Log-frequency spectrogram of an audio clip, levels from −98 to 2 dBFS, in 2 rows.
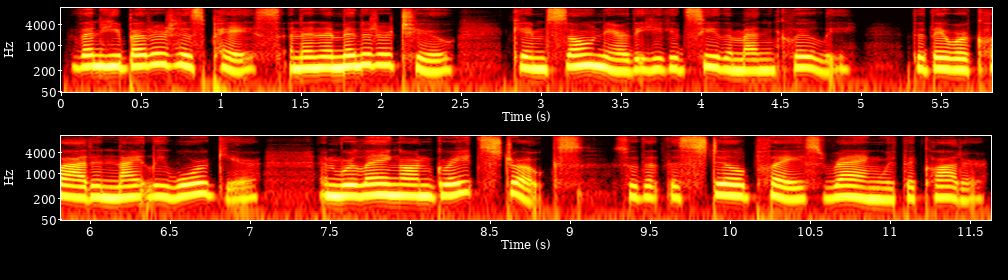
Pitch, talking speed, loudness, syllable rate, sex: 235 Hz, 225 wpm, -17 LUFS, 5.4 syllables/s, female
